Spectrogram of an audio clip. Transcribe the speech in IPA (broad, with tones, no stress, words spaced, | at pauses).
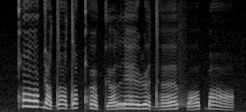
qʰɒː˥ɡi˧˩ dˤu˥˧dˤu˥ qʰu˧˩ kʲɒ˩˧rɛː˧ɭə˧˩dʱɜː˩˧ fɔ˩˧ɓɑ˧˩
